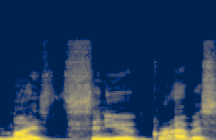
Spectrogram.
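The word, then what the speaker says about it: myasthenia gravis: that for a long time the daughter had my senior gravis i think that's how you pronounce it doctor how do you pronounce it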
